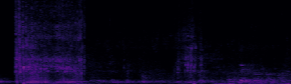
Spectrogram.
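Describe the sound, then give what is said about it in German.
A group of people imitates the rustling of trembling poplar leaves, starting with a loud, dense burst of hissing rustle, then settling into a softer, fluttering rustle that swells briefly again. “Die zitternden Pappeln.”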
